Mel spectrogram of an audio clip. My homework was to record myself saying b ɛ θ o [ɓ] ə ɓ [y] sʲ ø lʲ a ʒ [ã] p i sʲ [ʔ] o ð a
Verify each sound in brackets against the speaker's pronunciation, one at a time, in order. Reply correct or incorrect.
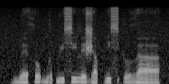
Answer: incorrect, correct, incorrect, correct

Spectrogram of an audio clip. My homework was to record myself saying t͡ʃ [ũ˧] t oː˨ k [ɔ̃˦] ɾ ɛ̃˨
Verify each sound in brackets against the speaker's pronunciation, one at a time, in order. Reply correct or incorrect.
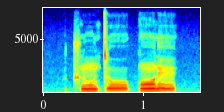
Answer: correct, correct

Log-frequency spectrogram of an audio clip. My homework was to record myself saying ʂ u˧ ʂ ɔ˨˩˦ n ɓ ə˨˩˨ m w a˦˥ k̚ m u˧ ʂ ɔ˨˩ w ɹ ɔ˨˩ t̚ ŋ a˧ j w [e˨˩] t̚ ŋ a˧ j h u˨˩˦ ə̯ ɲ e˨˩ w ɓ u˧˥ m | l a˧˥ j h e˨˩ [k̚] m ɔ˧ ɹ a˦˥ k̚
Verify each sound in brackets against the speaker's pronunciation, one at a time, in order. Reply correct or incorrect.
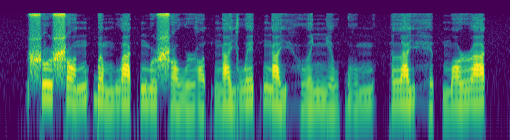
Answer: incorrect, incorrect

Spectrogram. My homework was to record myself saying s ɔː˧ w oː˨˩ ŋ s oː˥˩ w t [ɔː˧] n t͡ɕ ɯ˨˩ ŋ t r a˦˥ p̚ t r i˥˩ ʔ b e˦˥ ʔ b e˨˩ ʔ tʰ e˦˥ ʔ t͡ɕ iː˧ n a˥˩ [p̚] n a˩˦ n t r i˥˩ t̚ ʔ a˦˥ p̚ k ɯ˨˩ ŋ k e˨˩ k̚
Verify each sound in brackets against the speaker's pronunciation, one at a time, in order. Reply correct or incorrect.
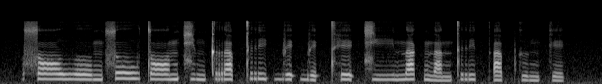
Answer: correct, incorrect

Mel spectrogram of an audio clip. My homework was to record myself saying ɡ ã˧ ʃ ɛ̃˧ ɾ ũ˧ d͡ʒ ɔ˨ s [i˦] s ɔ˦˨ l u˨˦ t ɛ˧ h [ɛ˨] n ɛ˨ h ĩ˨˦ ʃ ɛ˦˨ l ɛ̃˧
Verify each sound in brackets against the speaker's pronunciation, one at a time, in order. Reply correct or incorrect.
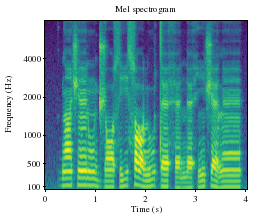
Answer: incorrect, correct

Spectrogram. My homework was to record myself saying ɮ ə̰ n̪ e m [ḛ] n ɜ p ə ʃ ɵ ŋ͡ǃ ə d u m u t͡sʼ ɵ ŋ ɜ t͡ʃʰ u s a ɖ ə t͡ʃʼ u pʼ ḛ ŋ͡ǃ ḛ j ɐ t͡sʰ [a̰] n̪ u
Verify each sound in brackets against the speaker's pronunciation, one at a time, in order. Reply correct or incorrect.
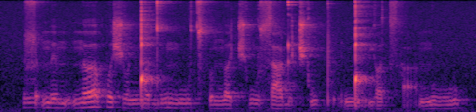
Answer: correct, correct

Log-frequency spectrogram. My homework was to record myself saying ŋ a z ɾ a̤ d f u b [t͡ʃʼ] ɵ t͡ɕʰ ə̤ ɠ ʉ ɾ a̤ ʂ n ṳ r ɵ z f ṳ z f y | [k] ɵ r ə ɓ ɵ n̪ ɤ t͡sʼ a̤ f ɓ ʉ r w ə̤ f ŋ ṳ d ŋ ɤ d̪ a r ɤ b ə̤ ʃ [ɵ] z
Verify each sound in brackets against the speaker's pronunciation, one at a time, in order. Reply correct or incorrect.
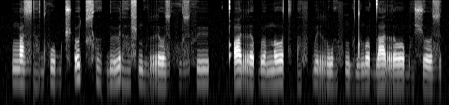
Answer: correct, incorrect, correct

